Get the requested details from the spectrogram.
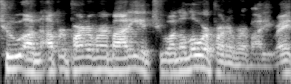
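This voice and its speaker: A man is talking. The tone of his voice is bright and sharp. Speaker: biology teacher. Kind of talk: lecture. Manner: fast; hesitant, many fillers.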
